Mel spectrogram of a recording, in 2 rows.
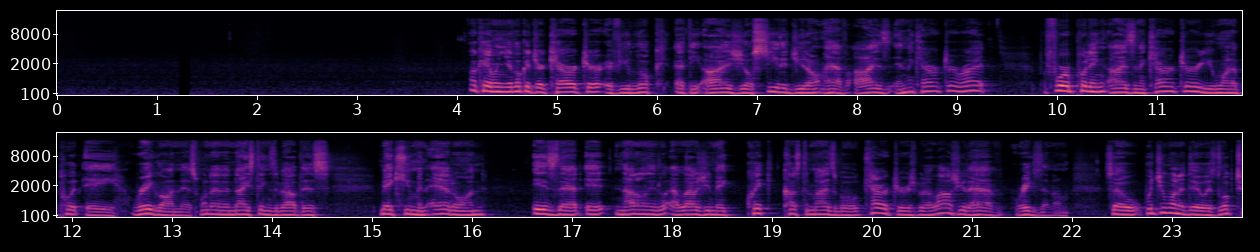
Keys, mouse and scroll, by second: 1.2 Pause, 2.3 Insert, 5.2 scroll up 3, 10.6 click, 13.6 scroll down 1.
